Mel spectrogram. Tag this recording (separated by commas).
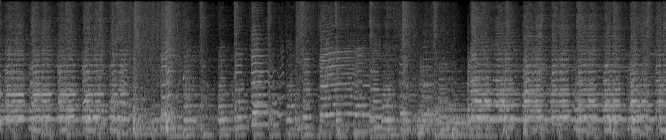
Jazz, Music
